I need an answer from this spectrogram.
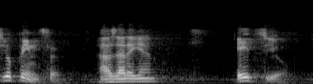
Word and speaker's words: Ezio: uh pinsa is is that the way you pronounce it that is right it's your pincer how's that again ezio e z i o ezio pincer p as in peter i n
